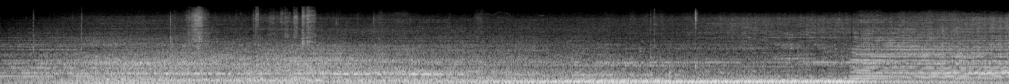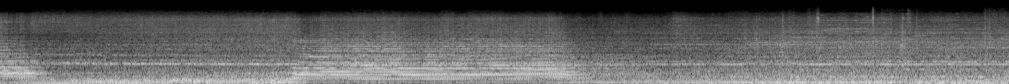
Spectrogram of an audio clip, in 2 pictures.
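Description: Kansas City Southern diesel locomotive leading a double-stack intermodal freight train, approaching and passing close by. The engine rumble builds, then the horn sounds twice, about nine seconds in and again about thirteen seconds in with the second blast longer, followed by the rumble of the container cars rolling on the rails.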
